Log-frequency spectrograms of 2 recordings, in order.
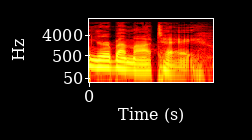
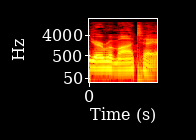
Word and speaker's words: yerba mate: saying and I finally you mean yerba mate I laughed oh my God y'all it's built m-a-t-e that's mate yerba mate um you know words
